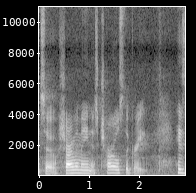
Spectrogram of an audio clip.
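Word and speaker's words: Charlemagne: that's kind of an odd spelling but it's pronounced Charlamagne he was the king of the Franks which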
